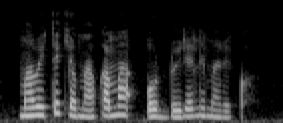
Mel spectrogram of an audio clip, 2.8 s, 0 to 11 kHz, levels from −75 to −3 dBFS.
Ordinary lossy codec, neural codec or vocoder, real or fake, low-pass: none; none; real; 9.9 kHz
